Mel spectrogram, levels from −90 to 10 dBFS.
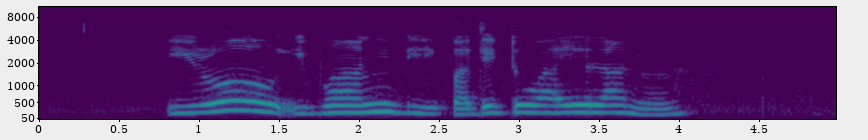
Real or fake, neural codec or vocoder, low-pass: fake; codec, 16 kHz, 16 kbps, FunCodec, trained on LibriTTS, 50 frames a second; 7.2 kHz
